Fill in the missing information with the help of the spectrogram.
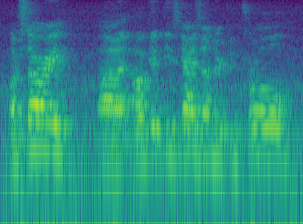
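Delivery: loud, high, eager apology to the boss; bowing servant reassuring his master; apologetic underling. Acted. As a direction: grovel a little to the gentleman. GM voices polite underling.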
